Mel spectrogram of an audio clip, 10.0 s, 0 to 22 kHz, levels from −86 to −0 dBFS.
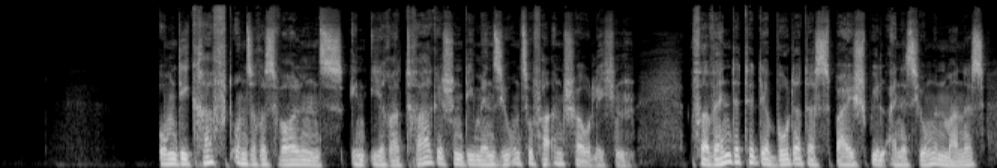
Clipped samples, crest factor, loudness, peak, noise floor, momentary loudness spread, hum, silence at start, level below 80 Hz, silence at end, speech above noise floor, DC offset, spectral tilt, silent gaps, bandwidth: under 0.1%; 16 dB; -20 LUFS; -4 dBFS; -76 dBFS; 5 LU; none; 1.6 s; -42 dBFS; 0.15 s; 56 dB; under 0.1%; -5 dB/octave; none; 19 kHz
